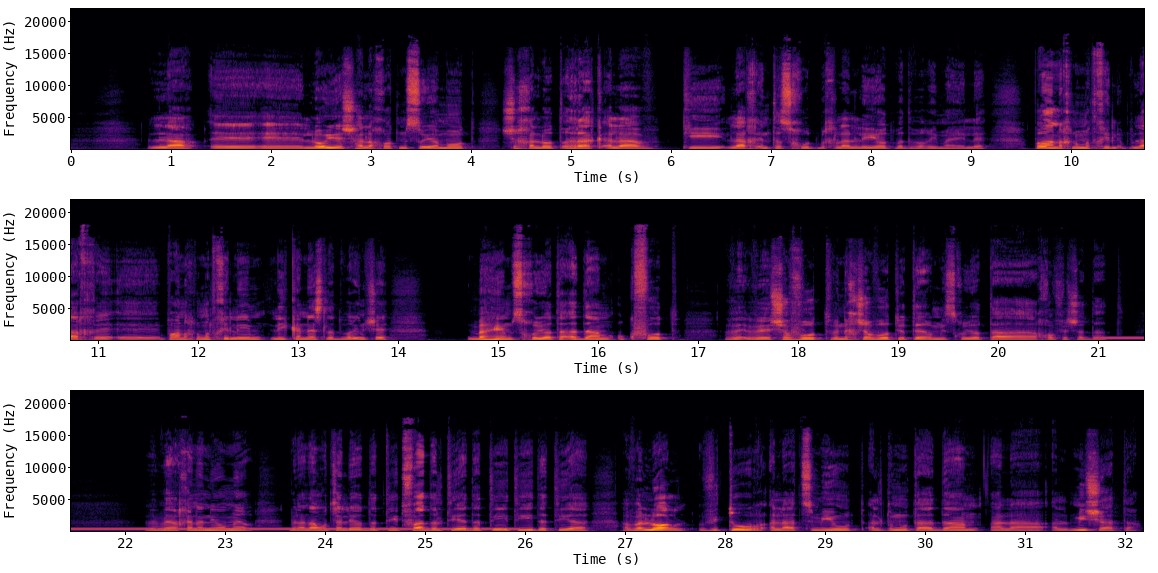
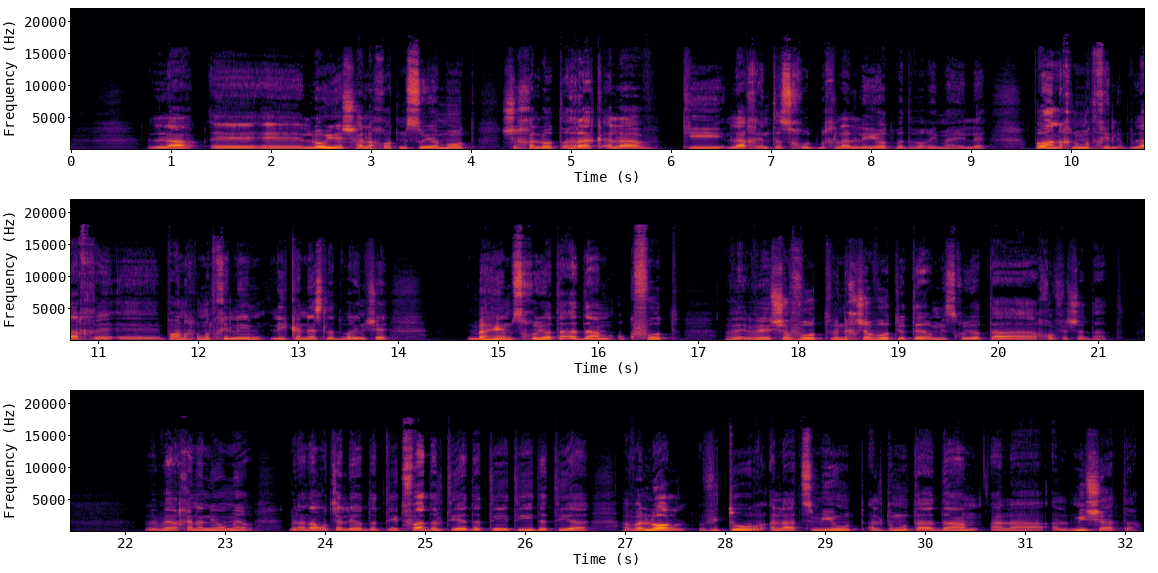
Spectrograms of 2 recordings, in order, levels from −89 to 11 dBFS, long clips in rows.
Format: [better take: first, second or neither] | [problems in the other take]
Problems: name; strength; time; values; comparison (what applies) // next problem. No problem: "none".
second | phone ringing; faint; from 21 to 26 s; peak 15 dB below the speech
